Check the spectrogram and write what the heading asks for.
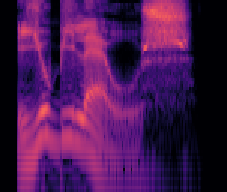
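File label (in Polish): "jubileusz", Polish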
